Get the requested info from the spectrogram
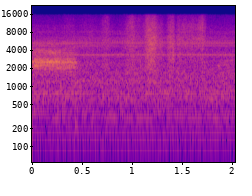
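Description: Room tone: a steady low hum, with a short high hiss at the very start and a few faint ticks about a second in, from hands moving over the workbench.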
